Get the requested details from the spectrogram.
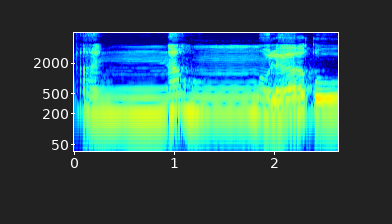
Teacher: انہم ملاقو انہم ان کے اوپر غنہ ہم کے اوپر غنہ قاف کو موٹا را کو موٹا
